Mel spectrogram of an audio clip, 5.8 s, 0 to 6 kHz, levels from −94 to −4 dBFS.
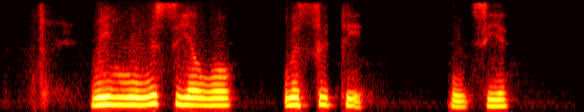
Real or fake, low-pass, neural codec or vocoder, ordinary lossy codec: fake; 5.4 kHz; codec, 16 kHz, 0.5 kbps, FunCodec, trained on LibriTTS, 25 frames a second; Opus, 16 kbps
